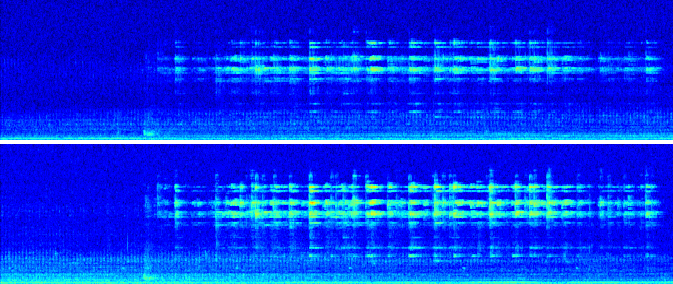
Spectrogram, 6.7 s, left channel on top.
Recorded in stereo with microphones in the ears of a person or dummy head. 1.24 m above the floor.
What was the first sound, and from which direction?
A zipper, 30° right (ahead or behind).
